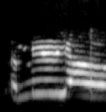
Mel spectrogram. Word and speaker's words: Emilio: Everybody's got to say it just like this. This is how you say his name. Emilio!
